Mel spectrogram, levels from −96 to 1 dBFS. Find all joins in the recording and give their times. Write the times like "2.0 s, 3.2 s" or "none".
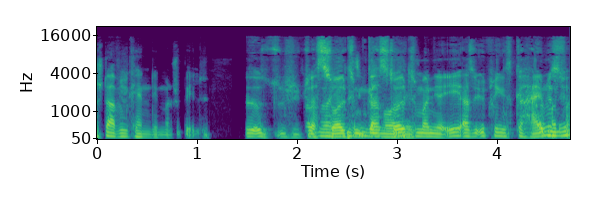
none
